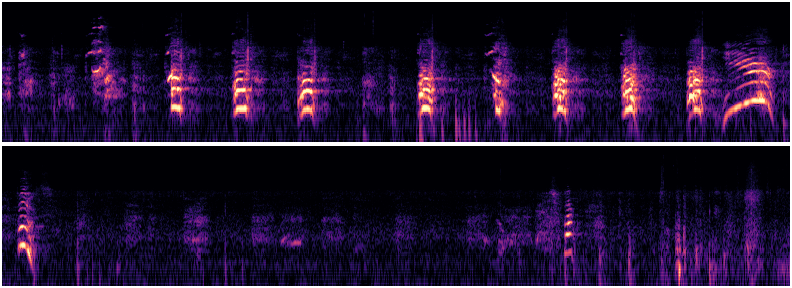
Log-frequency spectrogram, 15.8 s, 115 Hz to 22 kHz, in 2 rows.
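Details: Rapid series of strong, evenly spaced barks from a German Shepherd during protection training, roughly one every 0.7 seconds for eight seconds, followed by quieter sporadic barks and a handler's voice.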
